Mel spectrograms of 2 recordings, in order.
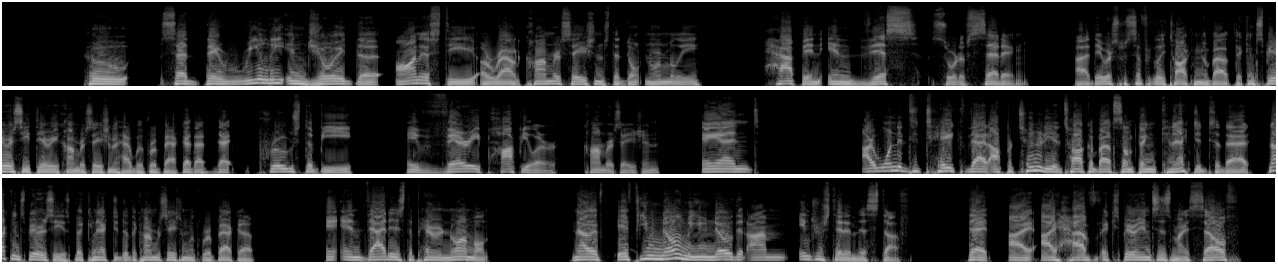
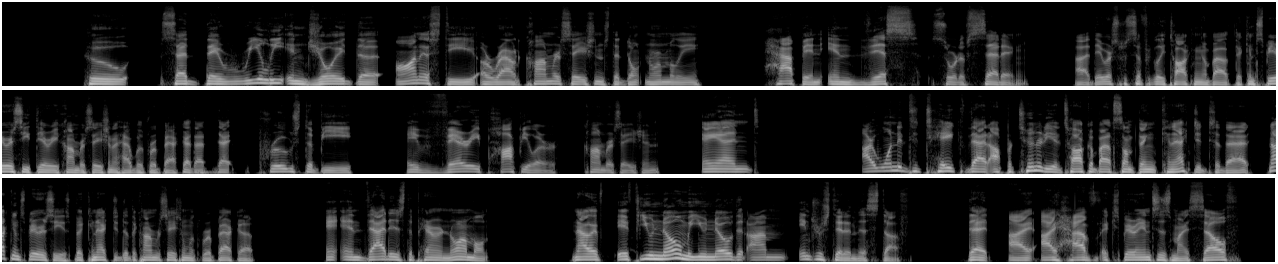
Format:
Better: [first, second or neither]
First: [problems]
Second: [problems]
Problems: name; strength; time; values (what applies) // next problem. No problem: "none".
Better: second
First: distortion; slight; 8% of the sound clipped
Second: none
